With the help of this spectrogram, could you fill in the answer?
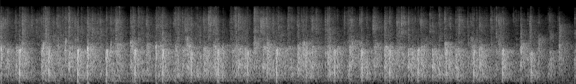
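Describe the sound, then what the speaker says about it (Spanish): Audience applause at an academic lecture on political economy, welcoming the guest speaker: dense, steady clapping from many hands throughout, fairly loud and close, with no talk over it. "pido un caluroso aplauso"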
